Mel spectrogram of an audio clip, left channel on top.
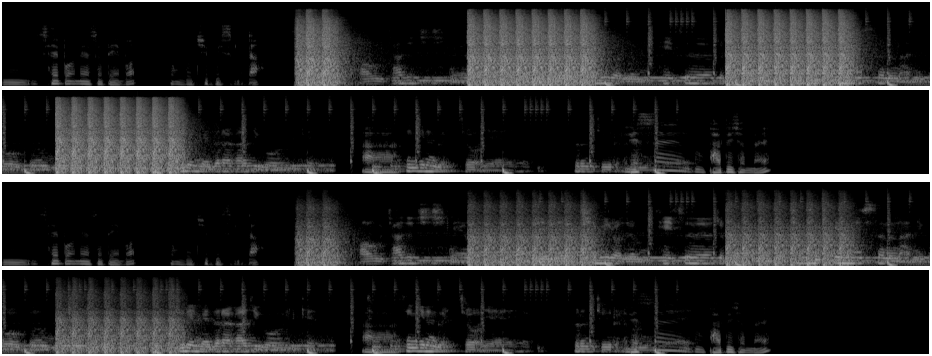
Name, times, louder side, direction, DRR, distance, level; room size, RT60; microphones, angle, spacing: voice 1, 0.0-1.3 1.7-2.6 2.9-3.0 12.9-13.3 15.5-17.0, left 1 dB, 45° left, 7.9 m, -46 dB
Gunshot gunfire, 2.9-3.6 4.6-6.1 7.2-8.7 9.8-11.2, left 7 dB, 80° left, 0.7 m, -27 dB
voice 2, 3.6-10.5 11.0-12.5 12.9-14.6 15.0-16.2, right 3 dB, 50° right, 0.6 m, -40 dB
sound 1, 3.9-12.6, right 1 dB, 20° right, 1.3 m, -44 dB
sound 2, 5.2-16.0, equal, 5° left, 1.4 m, -40 dB
head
